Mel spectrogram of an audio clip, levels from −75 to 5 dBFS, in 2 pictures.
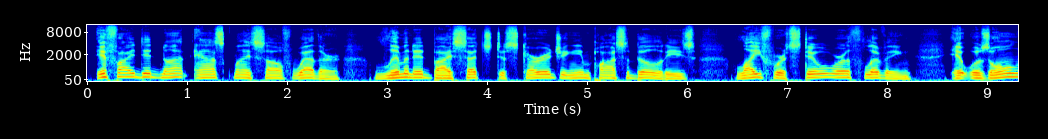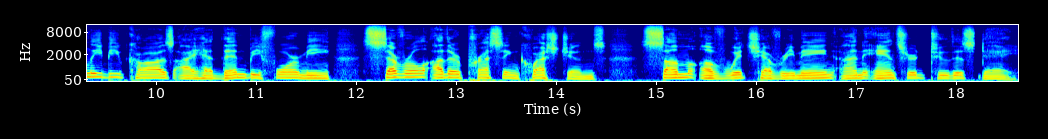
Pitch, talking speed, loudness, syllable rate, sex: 130 Hz, 125 wpm, -19 LUFS, 4.1 syllables/s, male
